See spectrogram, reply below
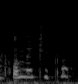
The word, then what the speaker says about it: Chromatica: Wie spricht man das aus? Chro Chromatica. Chromatica? Ja, Chromatica.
